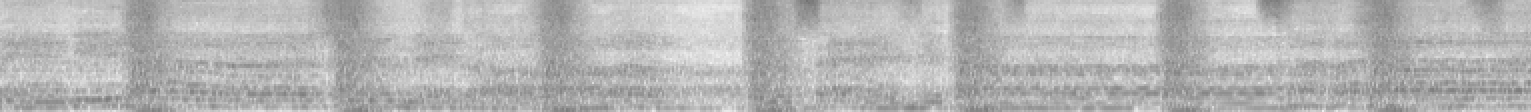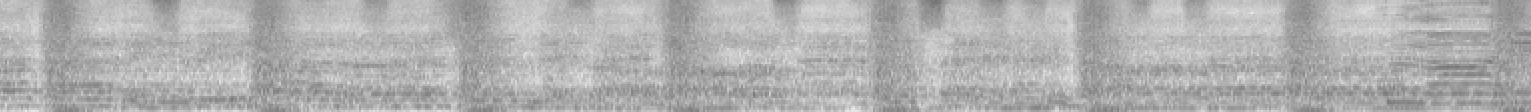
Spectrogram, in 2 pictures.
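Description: Group of voices chanting a Shia mourning chant (nauha) for Hussein, kept to a strong beat about once a second.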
